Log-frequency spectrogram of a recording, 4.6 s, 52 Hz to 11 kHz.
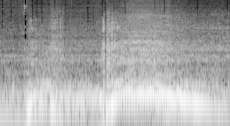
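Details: Old Ford Crown Victoria V8 after throttle body idle adjustment, shifted into reverse with foot on brake: idles low and even, brief pitch swells as gears engage, then holds steady; noisy pump audible.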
